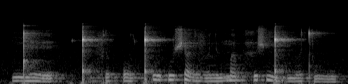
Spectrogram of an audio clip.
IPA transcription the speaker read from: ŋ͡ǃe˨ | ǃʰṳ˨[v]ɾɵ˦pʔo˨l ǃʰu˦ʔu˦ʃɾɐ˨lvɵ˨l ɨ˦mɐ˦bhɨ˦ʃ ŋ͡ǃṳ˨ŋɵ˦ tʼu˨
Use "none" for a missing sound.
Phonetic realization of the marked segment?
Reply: v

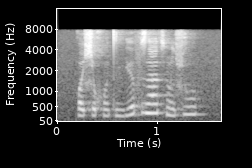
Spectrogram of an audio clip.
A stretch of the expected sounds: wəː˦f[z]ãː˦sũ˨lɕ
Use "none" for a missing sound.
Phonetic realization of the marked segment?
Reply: z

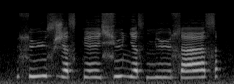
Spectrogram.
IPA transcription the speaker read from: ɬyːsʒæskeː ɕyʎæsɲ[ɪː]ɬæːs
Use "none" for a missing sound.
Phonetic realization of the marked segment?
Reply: yː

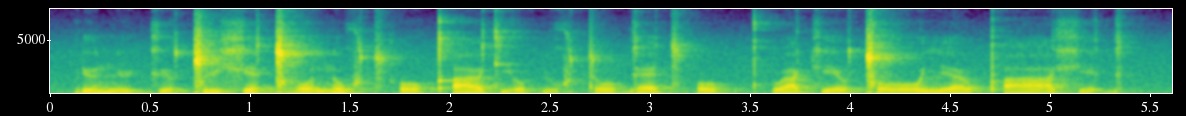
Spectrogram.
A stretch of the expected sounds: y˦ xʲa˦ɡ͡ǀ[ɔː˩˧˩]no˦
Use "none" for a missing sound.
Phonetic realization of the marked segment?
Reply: oː˩˧˩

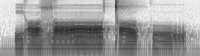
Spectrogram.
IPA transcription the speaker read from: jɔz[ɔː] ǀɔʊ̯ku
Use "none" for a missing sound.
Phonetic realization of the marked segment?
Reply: ɔː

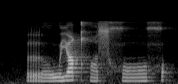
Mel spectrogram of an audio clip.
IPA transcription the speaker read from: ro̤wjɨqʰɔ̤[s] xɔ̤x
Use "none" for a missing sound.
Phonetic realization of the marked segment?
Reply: s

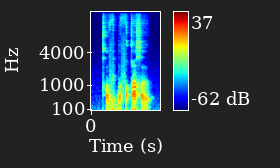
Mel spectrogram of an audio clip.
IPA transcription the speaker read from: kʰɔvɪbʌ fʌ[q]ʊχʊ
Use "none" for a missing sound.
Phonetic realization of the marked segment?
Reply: q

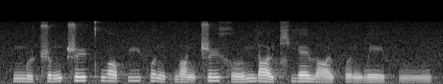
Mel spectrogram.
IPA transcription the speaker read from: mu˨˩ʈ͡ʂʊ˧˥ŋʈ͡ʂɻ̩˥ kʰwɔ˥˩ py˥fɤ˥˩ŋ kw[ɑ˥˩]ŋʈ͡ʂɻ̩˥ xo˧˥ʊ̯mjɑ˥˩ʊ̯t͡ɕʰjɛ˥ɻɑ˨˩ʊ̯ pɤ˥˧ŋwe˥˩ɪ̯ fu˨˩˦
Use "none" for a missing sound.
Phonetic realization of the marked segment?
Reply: ɑ˨˩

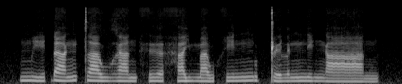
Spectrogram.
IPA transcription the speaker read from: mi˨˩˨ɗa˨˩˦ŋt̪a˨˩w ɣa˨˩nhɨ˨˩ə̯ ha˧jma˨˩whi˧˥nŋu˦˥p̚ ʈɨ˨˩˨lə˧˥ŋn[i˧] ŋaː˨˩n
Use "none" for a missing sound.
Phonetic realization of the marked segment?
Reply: i˧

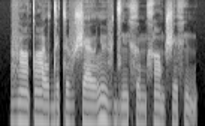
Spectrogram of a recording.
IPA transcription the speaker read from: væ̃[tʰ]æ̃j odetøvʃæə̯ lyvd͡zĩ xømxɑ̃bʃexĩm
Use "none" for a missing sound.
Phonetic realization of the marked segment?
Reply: tˤ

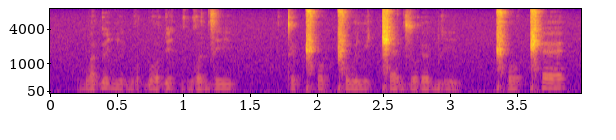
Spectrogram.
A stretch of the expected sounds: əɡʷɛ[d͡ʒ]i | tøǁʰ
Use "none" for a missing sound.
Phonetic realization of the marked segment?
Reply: d͡z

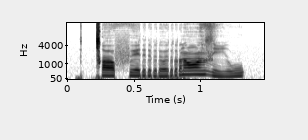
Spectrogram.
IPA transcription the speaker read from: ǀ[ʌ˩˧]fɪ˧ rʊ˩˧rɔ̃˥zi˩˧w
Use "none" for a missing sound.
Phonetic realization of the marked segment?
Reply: ʌ˧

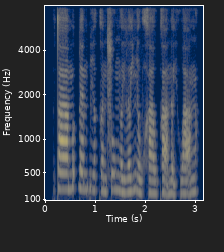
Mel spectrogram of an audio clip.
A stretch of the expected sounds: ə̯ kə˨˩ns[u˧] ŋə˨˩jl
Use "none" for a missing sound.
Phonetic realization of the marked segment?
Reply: u˧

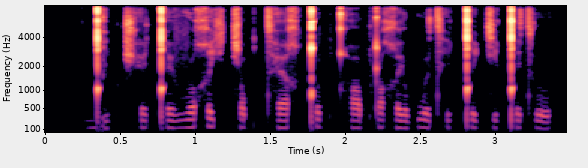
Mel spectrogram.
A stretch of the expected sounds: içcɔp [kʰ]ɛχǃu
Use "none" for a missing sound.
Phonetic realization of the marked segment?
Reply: tʰ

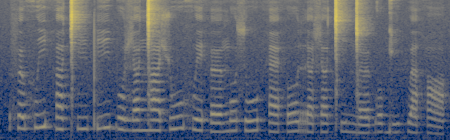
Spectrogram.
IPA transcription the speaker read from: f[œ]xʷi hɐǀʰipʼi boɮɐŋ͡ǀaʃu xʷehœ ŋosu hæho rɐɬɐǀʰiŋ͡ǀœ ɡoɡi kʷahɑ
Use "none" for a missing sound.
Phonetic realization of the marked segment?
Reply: œ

